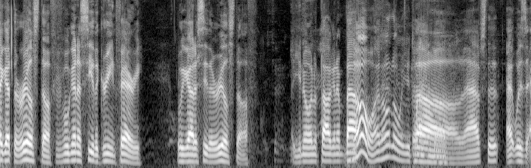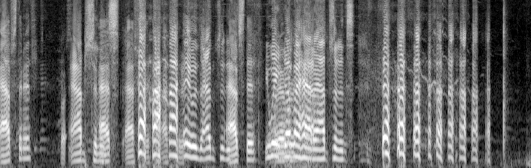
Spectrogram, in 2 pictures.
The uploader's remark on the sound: Recorded live from the 7-20-4 Lounge!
